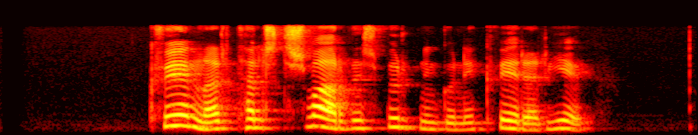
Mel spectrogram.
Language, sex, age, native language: Icelandic, female, 40-49, Icelandic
